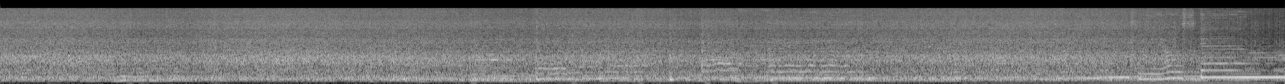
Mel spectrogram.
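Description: Demodulated audio from an RTL-SDR receiver tuned to a weak, distant FM broadcast station: loud steady hiss with a song coming through faintly underneath. The music grows clearer in the second half as the fading signal strengthens.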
